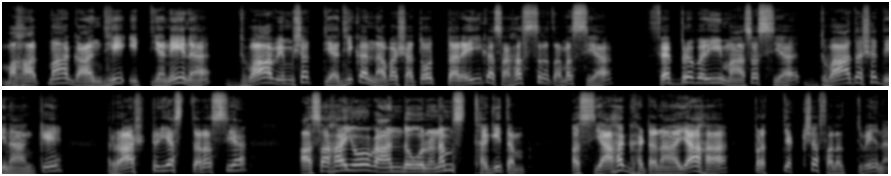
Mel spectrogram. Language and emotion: Sanskrit, neutral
